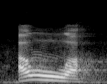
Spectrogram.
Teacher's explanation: lam itu ujung lidah ya bertemu dengan langit-langit mulut yang atas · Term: tafkhim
